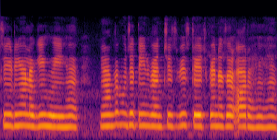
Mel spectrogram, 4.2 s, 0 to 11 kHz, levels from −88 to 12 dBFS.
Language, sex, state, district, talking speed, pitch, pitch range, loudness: Hindi, female, Chandigarh, Chandigarh, 230 wpm, 235 Hz, 225-245 Hz, -14 LUFS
